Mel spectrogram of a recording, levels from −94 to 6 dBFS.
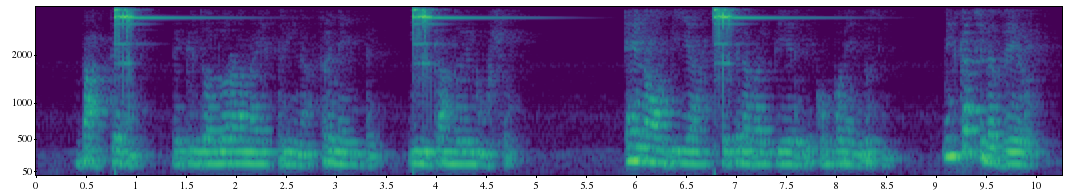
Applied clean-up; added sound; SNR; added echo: none; Tools; 0 dB; reverberation time 0.7 s.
